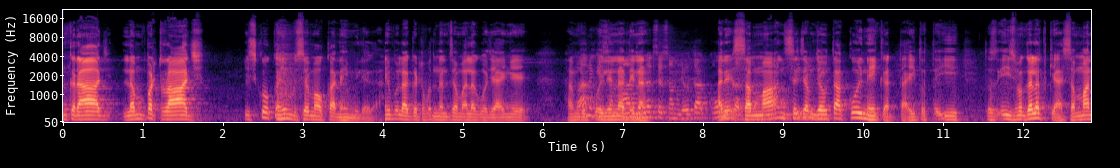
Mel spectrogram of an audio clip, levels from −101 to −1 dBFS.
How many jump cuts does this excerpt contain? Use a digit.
1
